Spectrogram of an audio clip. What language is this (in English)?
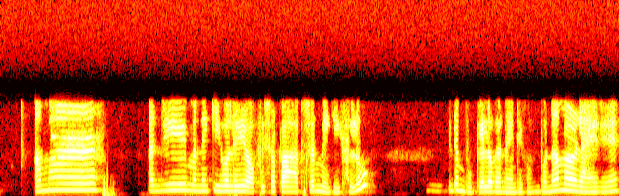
Assamese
